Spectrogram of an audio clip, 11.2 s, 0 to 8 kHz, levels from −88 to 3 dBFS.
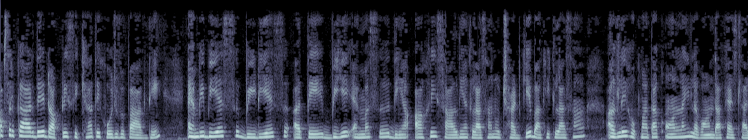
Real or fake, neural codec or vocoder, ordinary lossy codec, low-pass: real; none; none; 7.2 kHz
